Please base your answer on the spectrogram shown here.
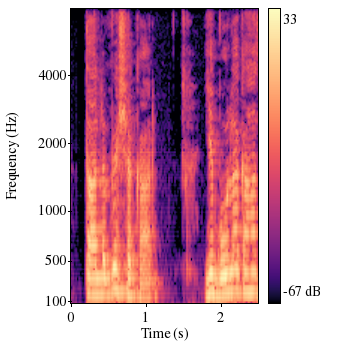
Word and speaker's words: श: श का आप श बोलिए तो जीभ हमारी मुड़ के तालू पर जाकर के लगेगी। बोलिए श हल्की सी जीभ घूमेगी गोल होगी और घूम कर के तालू पर जाकर के लगेगी।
